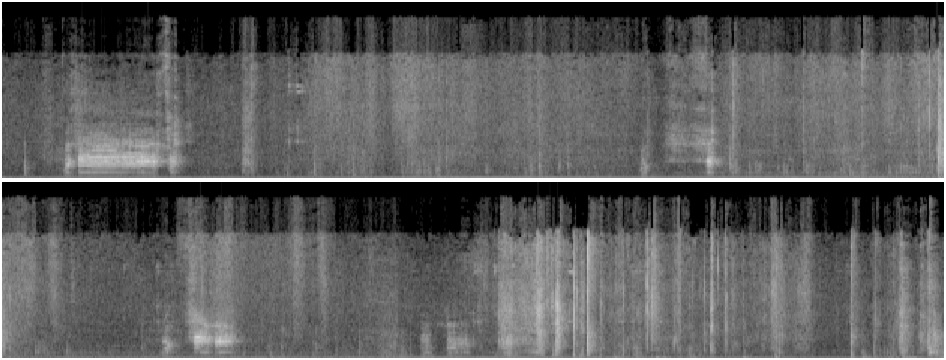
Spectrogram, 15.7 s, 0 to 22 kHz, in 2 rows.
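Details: Pet cat with a strange, unusual voice, always greeting its owner on arrival; a clear harmonic call opens the recording, followed by quieter calls near 9.5 and 12 seconds, with a constant low hum and indoor rustling.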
